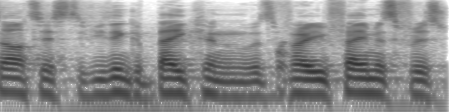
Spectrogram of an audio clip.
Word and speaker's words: Bacon: Bacon. Bacon. Bacon. Sorry, I said Barkin. Sorry. You see, sometimes it's pronounced Barkin. Yeah, sorry.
